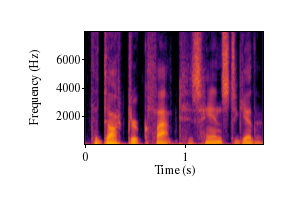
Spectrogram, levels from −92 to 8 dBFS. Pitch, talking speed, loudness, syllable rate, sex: 95 Hz, 200 wpm, -20 LUFS, 6.2 syllables/s, male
